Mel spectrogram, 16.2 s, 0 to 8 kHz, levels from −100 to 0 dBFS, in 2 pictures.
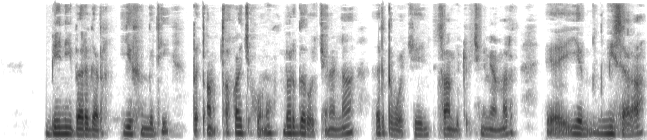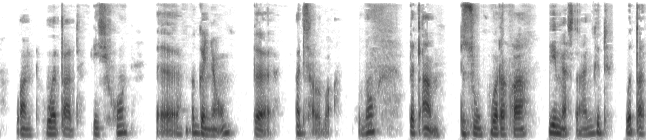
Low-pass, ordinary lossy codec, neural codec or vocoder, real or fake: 7.2 kHz; AAC, 32 kbps; none; real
